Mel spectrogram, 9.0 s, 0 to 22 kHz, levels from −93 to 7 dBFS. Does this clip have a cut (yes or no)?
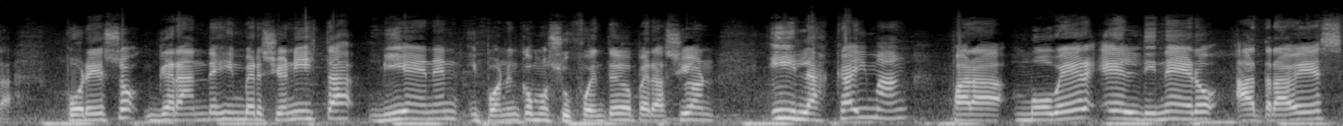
no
